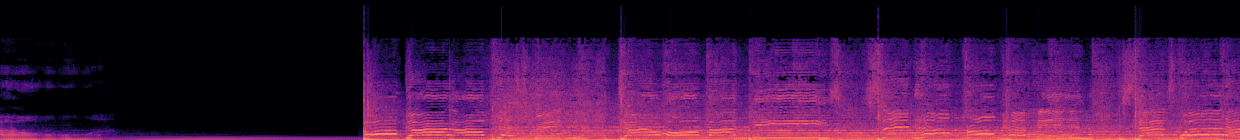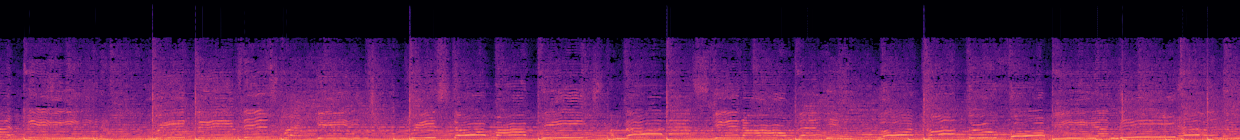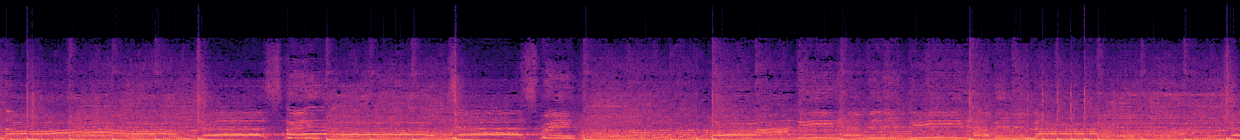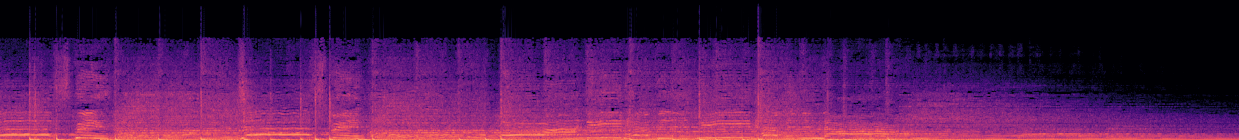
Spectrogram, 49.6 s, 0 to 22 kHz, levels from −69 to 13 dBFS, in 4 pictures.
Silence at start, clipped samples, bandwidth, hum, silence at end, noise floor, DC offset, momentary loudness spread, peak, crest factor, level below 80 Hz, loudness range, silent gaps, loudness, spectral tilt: 0 s; 0.1%; 17 kHz; none; 0 s; -38 dBFS; under 0.1%; 3 LU; 0 dBFS; 10 dB; -18 dBFS; 2 LU; none; -10 LUFS; -4.5 dB/octave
